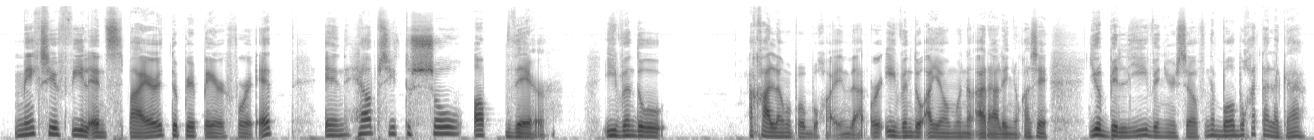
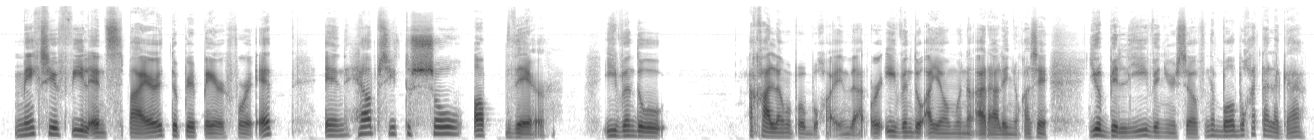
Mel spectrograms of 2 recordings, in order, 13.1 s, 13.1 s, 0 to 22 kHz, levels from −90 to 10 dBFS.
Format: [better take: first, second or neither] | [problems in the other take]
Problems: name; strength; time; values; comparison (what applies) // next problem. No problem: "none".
first | thin; somewhat; fading below 300 Hz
